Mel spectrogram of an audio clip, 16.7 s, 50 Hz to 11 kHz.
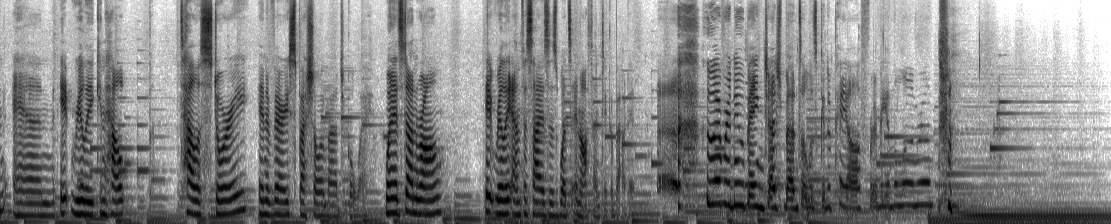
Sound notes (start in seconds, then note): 10.0 laughs; 14.1 chuckles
